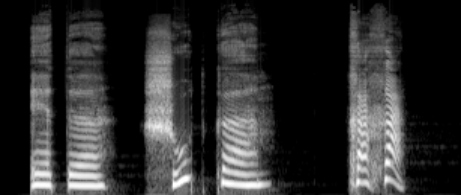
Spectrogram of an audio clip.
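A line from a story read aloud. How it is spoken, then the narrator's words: Wooden, flat voice. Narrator (Russian): Деревянным голосом поддержала Фрея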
